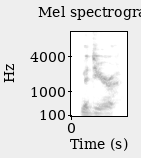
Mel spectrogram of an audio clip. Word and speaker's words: Madeira: If I'm saying this right, the Madeira. – Madeira, that's correct.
